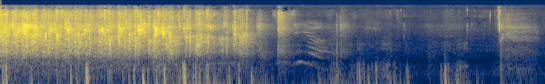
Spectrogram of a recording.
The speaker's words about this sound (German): Äh, von dem her, lassen Sie mal noch einen großen Applaus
